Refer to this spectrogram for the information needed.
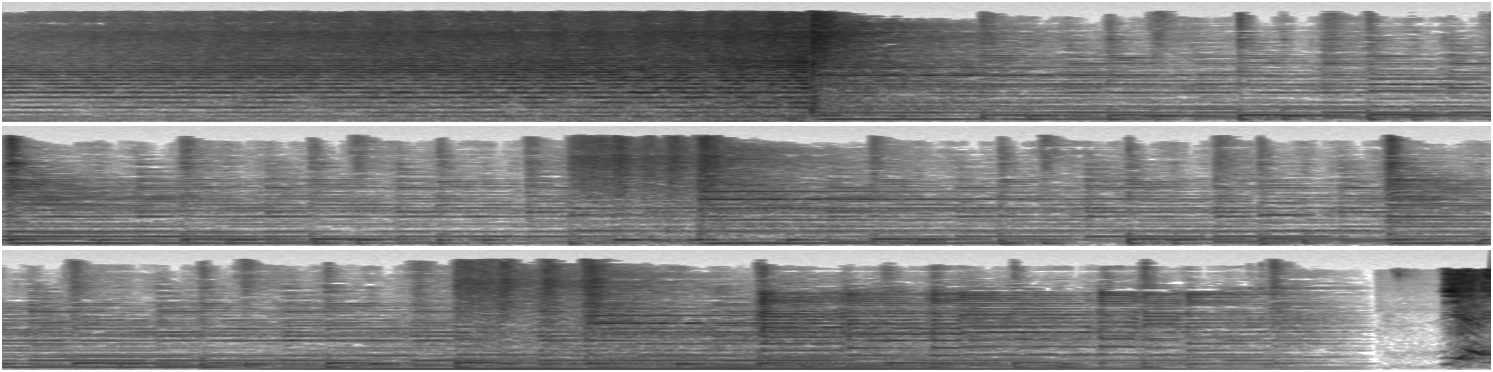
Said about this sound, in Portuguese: Solta a vinheta.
